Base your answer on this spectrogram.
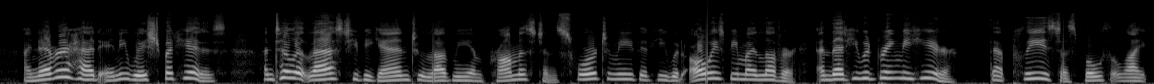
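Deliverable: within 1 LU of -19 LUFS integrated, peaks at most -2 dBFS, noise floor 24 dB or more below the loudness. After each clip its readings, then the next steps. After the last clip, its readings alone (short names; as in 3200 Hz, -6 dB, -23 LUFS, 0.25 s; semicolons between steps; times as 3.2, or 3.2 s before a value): clipped 0.6%; flat tops at -16.0 dBFS; dropouts 4; longest dropout 12 ms; loudness -27.0 LUFS; peak -16.0 dBFS; loudness target -19.0 LUFS
-> clip repair -16 dBFS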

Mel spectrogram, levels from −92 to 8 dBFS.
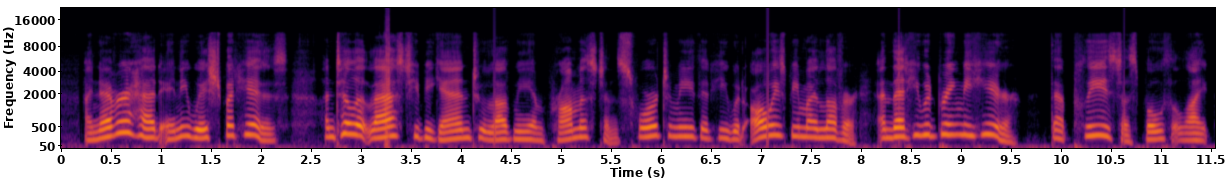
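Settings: clipped 0.0%; dropouts 4; longest dropout 12 ms
-> interpolate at 1.55/4.33/7.06/10.62, 12 ms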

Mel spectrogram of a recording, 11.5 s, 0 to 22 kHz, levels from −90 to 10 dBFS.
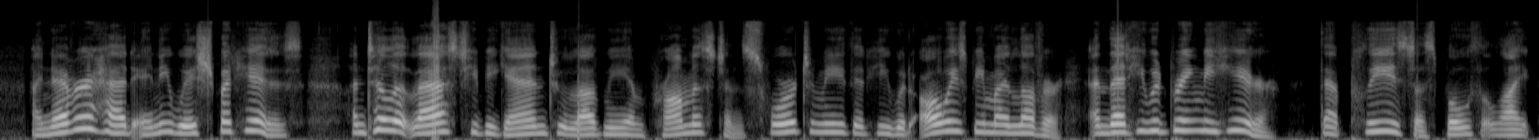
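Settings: dropouts 0; loudness -27.0 LUFS; peak -7.0 dBFS; loudness target -19.0 LUFS
-> gain +8 dB; limiter -2 dBFS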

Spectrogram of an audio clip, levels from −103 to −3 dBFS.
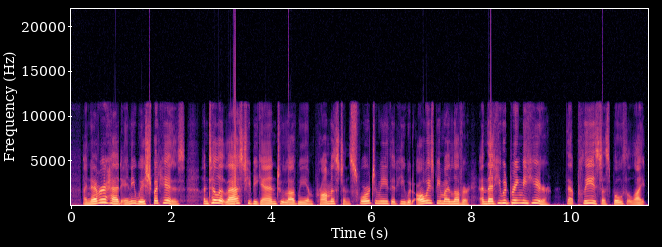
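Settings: loudness -19.0 LUFS; peak -2.0 dBFS; noise floor -50 dBFS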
